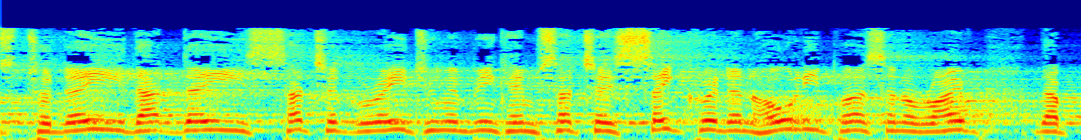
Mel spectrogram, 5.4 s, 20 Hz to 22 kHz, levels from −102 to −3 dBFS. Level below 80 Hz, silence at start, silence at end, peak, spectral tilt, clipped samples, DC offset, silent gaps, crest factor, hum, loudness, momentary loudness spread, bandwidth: -46 dBFS; 0 s; 0 s; -4 dBFS; -3.5 dB/octave; under 0.1%; under 0.1%; none; 16 dB; none; -19 LUFS; 4 LU; 11 kHz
